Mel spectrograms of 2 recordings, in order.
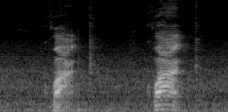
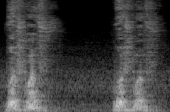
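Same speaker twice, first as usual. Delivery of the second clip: woof woof as a breathy unvoiced dog bark; dog bark impression; 6 dB louder than usual. Shown as a demonstration.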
